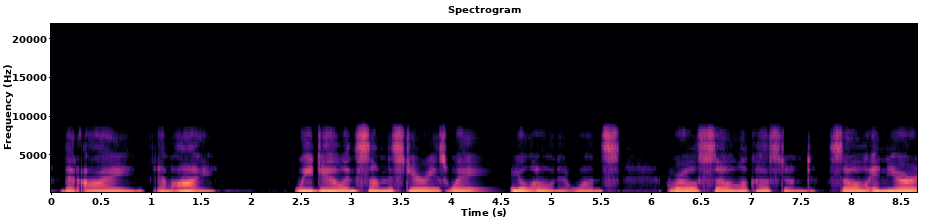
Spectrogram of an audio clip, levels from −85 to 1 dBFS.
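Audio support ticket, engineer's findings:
Channel delay (comb filtering), whole clip. Speech hollow and phasey. One channel lags by under a millisecond before the mono sum. Notches fall at even spacing, the first one around 700 Hz. Check the channel alignment in the capture or mix chain.

Long network dropout, 4.19 to 4.61 s. The sound turns to a fading buzz or hiss for about 0.4 s. A short silence follows, then speech resumes with roughly 400 ms lost. Likely packet loss, with the receiver's concealment masking the gap.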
